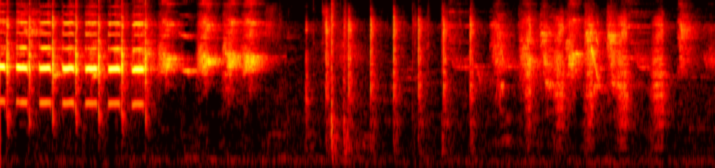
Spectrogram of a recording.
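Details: Black-winged starling, a lively singer, opening with a run of evenly spaced ringing whistled notes, then harsh buzzy chatter and a fast series of sharp clicks.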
